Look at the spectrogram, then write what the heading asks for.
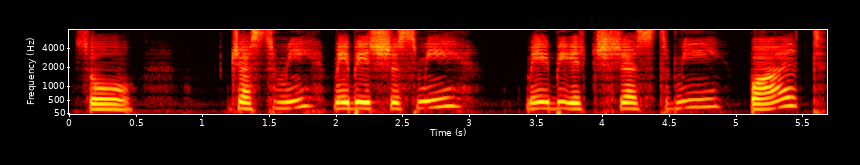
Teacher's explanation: So pronunciation-wise, you emphasize on the words just me.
